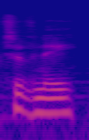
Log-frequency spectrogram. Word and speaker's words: Taverner: According to this source, Taverner, or Tavney, as the name is locally pronounced, felt something get up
